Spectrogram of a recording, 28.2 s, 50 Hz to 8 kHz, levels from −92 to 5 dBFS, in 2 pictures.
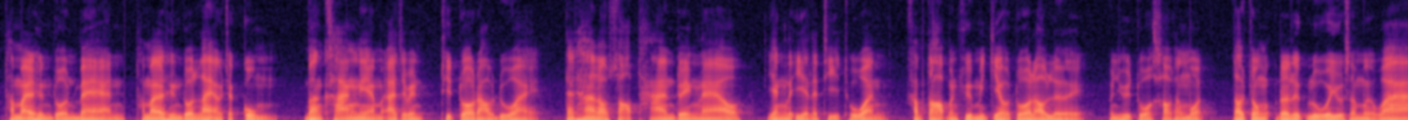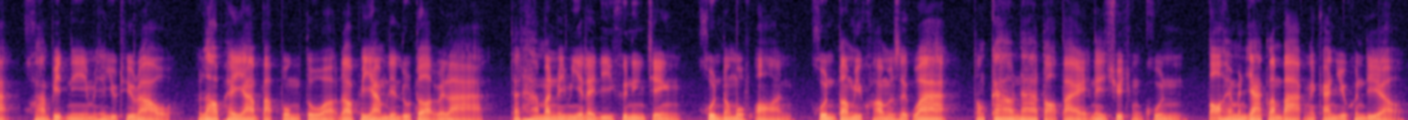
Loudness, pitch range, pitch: -18 LUFS, 95-110 Hz, 100 Hz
